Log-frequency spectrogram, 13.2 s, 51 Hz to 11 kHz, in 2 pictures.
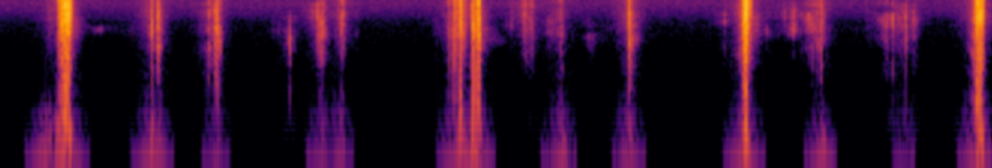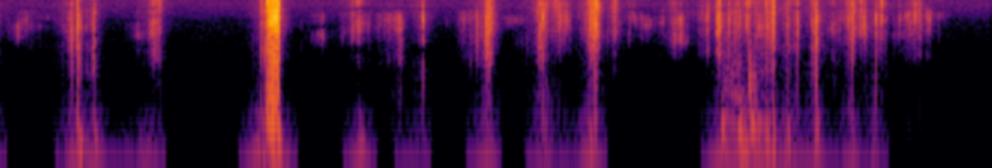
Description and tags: tape03-duct tape#2
Duct tape (silver, 2") being stretched and then tearing it such that the fabric is distinguishable.
All samples in this set were recorded on a hollow, injection-molded, plastic table, which periodically adds a hollow thump if the roll of tape is dropped. Noise reduction applied to remove systemic hum, which leaves some artifacts if amplified greatly. Some samples are normalized to -0.5 dB, while others are not.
